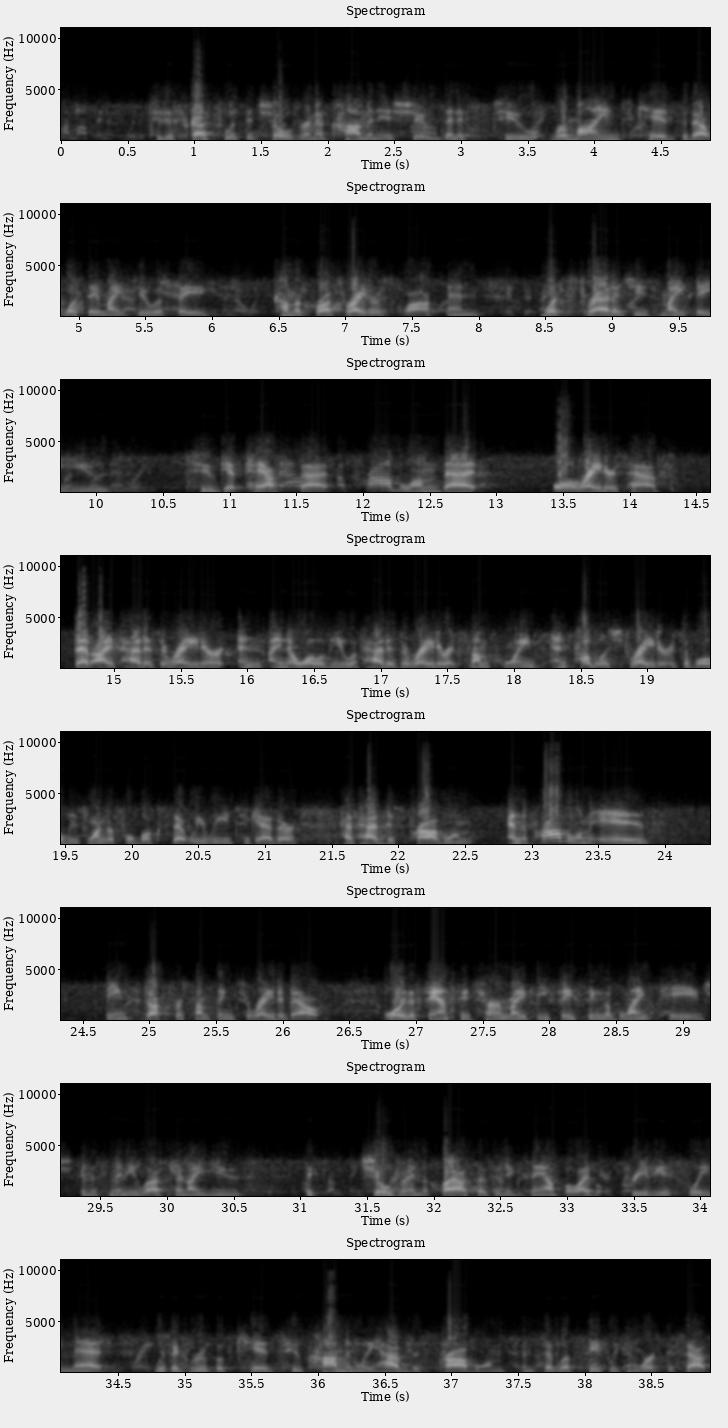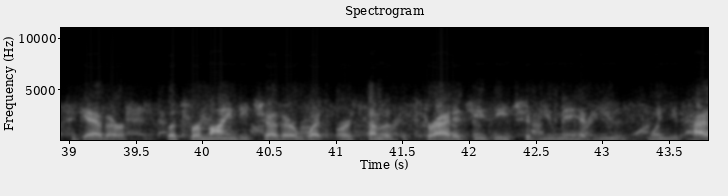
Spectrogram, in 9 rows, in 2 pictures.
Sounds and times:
Speech: 0.0 - 24.0, 24.7 - 43.7.

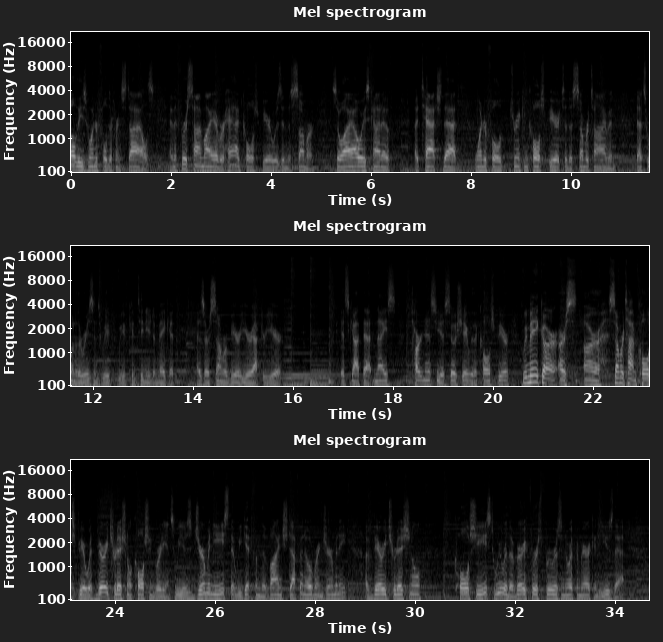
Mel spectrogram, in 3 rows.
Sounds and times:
Speech: 0.0 - 15.8, 16.9 - 30.2, 30.8 - 34.2
Music: 0.0 - 34.6.

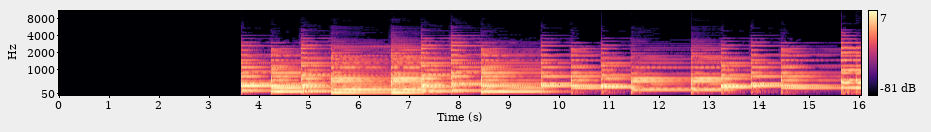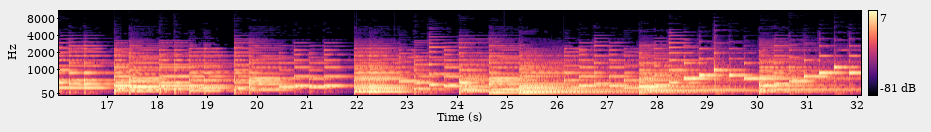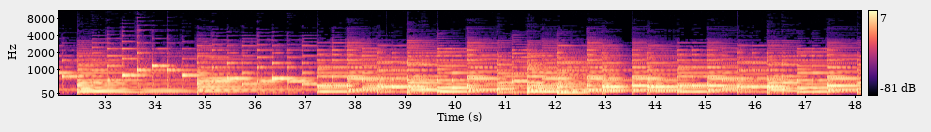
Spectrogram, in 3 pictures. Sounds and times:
Music: 3.6 - 48.1.

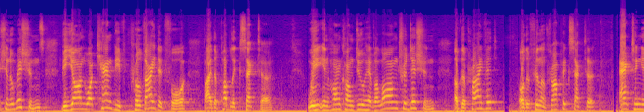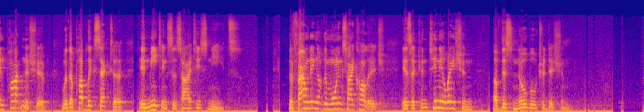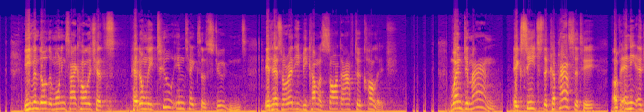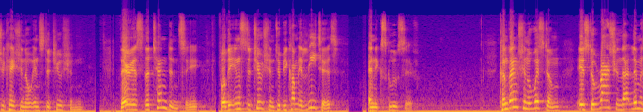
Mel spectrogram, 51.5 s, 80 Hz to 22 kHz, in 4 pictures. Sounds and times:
Narration, monologue: 0.0 - 51.5.

